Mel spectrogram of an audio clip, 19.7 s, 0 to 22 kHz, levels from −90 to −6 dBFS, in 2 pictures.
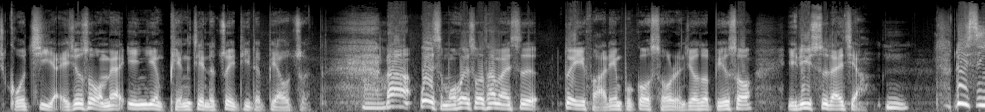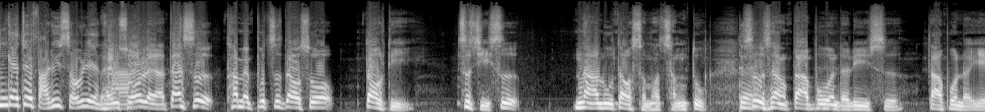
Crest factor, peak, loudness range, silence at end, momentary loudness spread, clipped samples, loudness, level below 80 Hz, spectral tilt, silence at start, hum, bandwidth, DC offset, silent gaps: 16 dB; 0 dBFS; 2 LU; 0 s; 8 LU; under 0.1%; -16 LUFS; -52 dBFS; -5.5 dB/octave; 0 s; none; 20 kHz; under 0.1%; none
